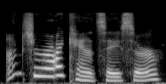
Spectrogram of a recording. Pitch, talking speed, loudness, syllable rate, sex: 280 Hz, 215 wpm, -16 LUFS, 4.2 syllables/s, female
